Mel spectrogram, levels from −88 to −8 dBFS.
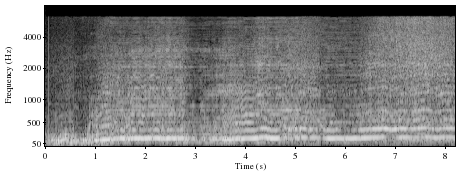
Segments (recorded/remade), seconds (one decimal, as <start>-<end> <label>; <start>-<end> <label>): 0.0-1.3 recorded; 1.3-5.1 remade; 5.1-5.5 recorded; 5.5-6.3 remade; 6.3-8.2 recorded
